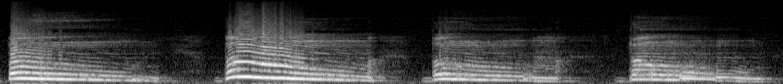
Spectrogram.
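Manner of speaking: loud, long, falling booms; booming footsteps. A narrator's reading. Little dinosaur hears footsteps through trees, heavy resounding booms. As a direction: boom out each heavy step of a huge creature. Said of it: "he heard through the trees".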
